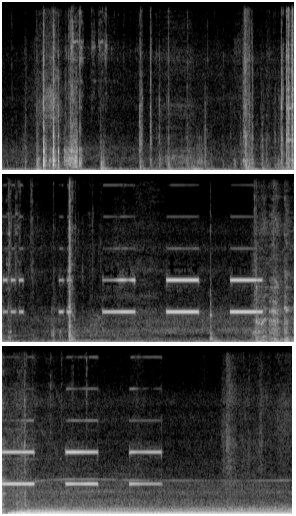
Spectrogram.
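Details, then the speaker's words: Impound manual Civic DX, dirty and somewhat rusty, with new distributor cap and wires; keys rattle, door chime beeps, brief crank, then catches and settles to a steady even idle; everything seems to work. Normal start and idle. "starts yeah everything seems to work fine"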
